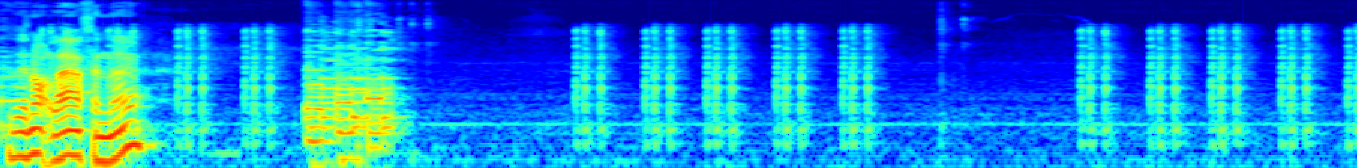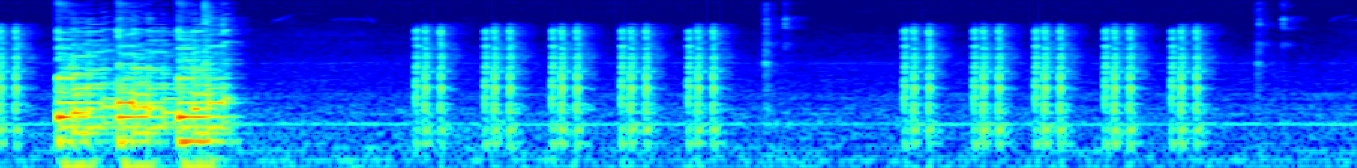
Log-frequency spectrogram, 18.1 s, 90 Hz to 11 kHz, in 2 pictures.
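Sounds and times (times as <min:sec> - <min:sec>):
slot game musical jingle: 0:00.0 - 0:00.5, 0:02.0 - 0:02.7, 0:09.4 - 0:10.7
faint steady hum: 0:00.0 - 0:18.0.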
